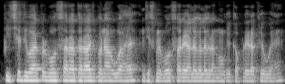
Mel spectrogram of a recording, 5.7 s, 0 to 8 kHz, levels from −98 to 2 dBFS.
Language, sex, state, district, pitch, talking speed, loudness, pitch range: Hindi, male, Jharkhand, Deoghar, 130 Hz, 210 wpm, -17 LUFS, 125-135 Hz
